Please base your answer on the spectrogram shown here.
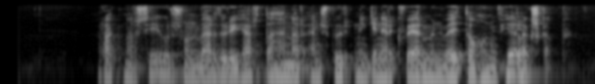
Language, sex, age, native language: Icelandic, male, 30-39, Icelandic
